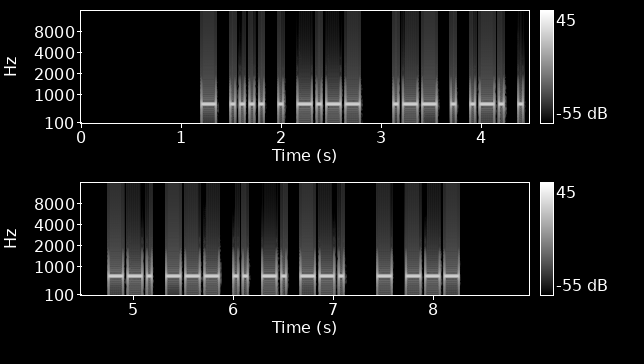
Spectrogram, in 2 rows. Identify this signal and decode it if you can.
Morse code, heard as a keyed tone, about 25 wpm, 700 Hz. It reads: THEY WERE GOING TO
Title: Sets of 4 Words 25wpm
